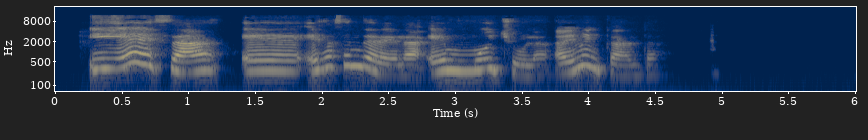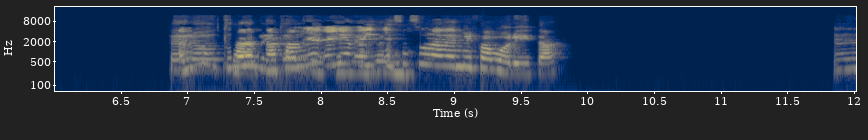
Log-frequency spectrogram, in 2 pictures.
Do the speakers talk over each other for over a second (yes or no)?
yes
